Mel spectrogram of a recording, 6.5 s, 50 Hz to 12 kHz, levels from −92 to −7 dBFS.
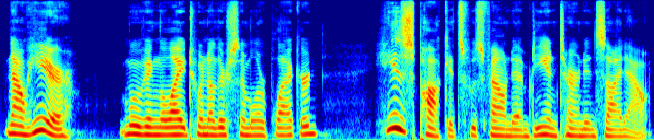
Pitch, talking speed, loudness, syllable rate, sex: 185 Hz, 165 wpm, -19 LUFS, 5.5 syllables/s, female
